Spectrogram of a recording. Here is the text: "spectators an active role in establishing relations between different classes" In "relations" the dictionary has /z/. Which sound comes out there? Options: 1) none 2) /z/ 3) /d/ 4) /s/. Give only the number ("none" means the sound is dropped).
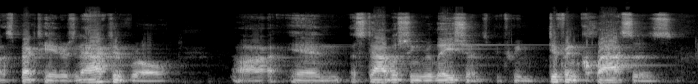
2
